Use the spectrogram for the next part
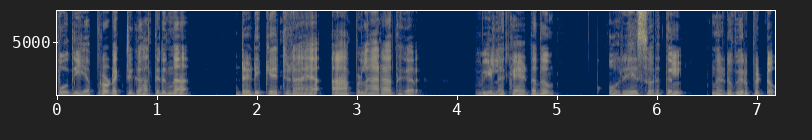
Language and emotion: Malayalam, sad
